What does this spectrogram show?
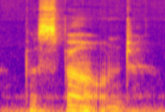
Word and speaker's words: postponed: Then when it comes to the British English, they have also second syllable stress, but in British English, we have schwa in the first syllable, and then my second syllable stress. So it sounds like postponed, postponed, where we have in American English postponed, postponed, in British English postponed.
